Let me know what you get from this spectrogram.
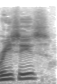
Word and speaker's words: Reese's: It's not Reese's? – Well, his name's not Reese. So an apostrophe S would be Reese's, right? – And, Reese's. – Which rhymes with pieces as it's spelled the normal word.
